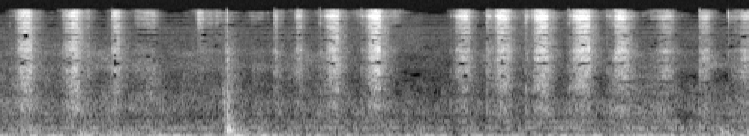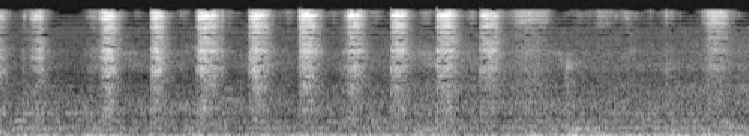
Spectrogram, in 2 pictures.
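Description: A wooden pencil is drawn firmly across the page of an open paper sketchbook, scratching out the outline of a pear. A steady series of short, bright rasping strokes rises and falls in a regular rhythm over a low, soft background rumble.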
